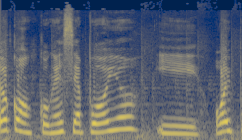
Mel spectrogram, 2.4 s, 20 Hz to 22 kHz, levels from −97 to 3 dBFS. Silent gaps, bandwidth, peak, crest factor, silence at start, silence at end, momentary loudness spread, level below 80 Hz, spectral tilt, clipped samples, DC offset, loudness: none; 19.5 kHz; -2 dBFS; 16 dB; 0 s; 0 s; 7 LU; -46 dBFS; -4 dB/octave; under 0.1%; under 0.1%; -18 LUFS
